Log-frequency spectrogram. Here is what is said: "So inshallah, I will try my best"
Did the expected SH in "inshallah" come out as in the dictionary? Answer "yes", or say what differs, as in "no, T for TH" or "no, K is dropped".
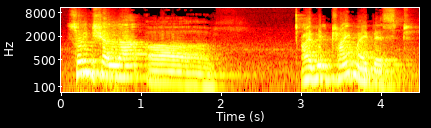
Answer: yes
